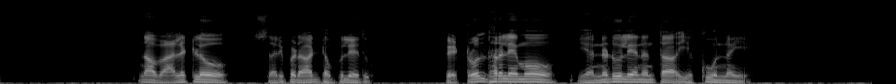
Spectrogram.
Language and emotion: Telugu, sad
